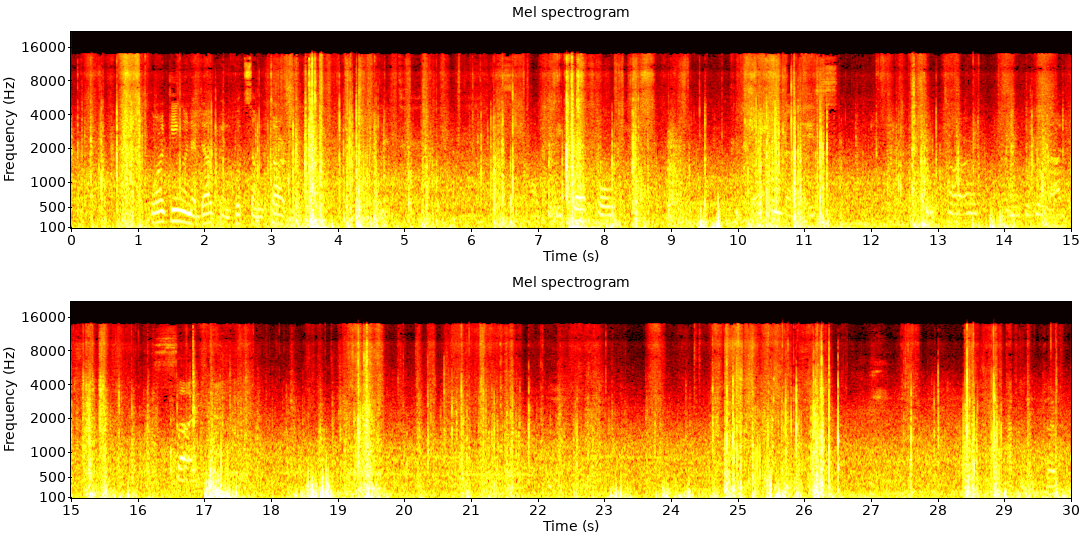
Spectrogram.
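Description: A young woman talks close by, in short bursts.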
